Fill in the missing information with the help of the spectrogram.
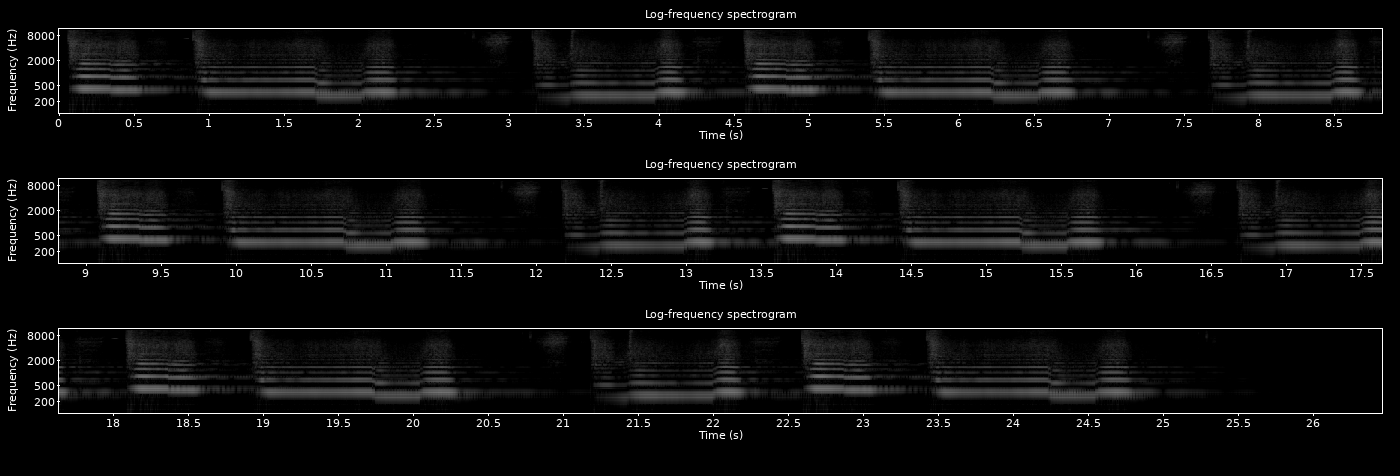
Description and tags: Recorded this acoustic flute as part of a song I was writing.
flute, flute-acoustic, flute-music, music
